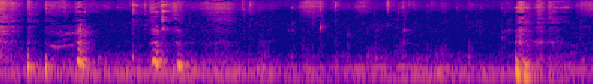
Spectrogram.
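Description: A person chewing a bite of beef stew and ugali, with a few short mouth sounds in the first couple of seconds. Near the end comes a brief vocal hum that falls in pitch.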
